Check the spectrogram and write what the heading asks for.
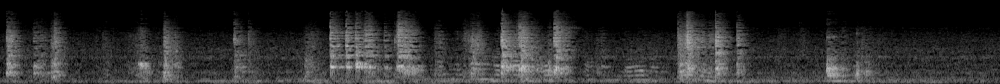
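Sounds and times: dishes and cutlery clattering: 0.0 - 0.7, 1.3 - 6.1, 6.8 - 7.6, 8.2 - 8.8.

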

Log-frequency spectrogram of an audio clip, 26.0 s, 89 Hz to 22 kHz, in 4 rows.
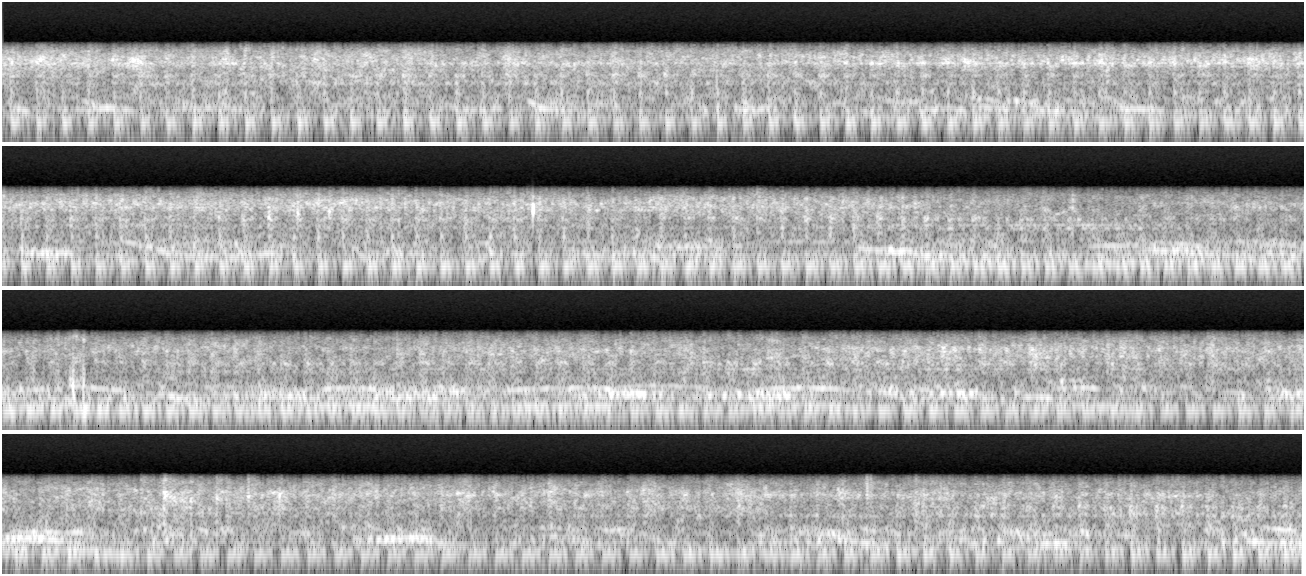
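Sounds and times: low mechanical hum: 0.0 - 26.0
pigeons cooing: 0.0 - 26.0.

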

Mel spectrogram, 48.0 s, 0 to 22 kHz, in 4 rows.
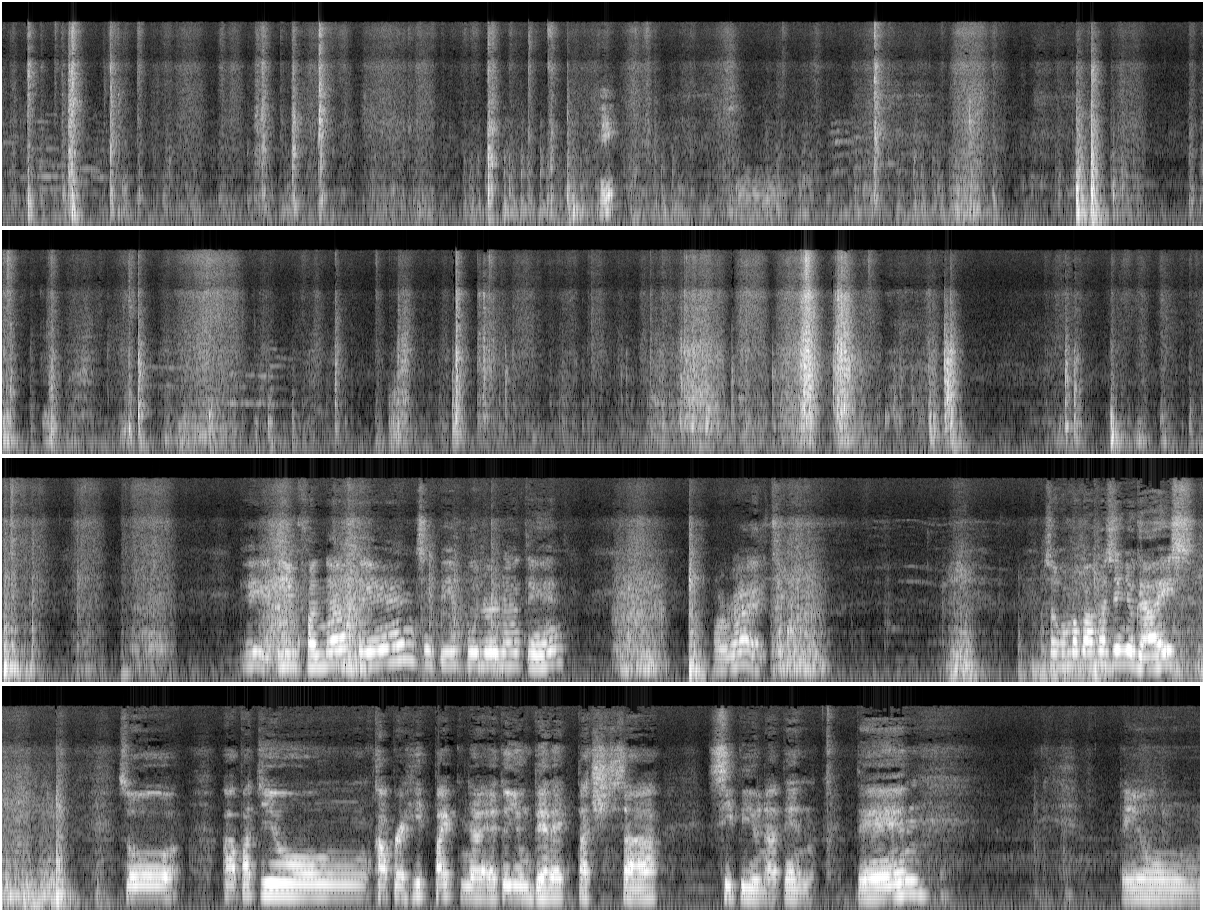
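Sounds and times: cardboard scraping and rubbing: 0.0 - 10.1, 11.0 - 21.1, 23.3 - 25.8, 26.5 - 29.2, 30.0 - 30.8, 31.6 - 32.4, 35.7 - 37.2.

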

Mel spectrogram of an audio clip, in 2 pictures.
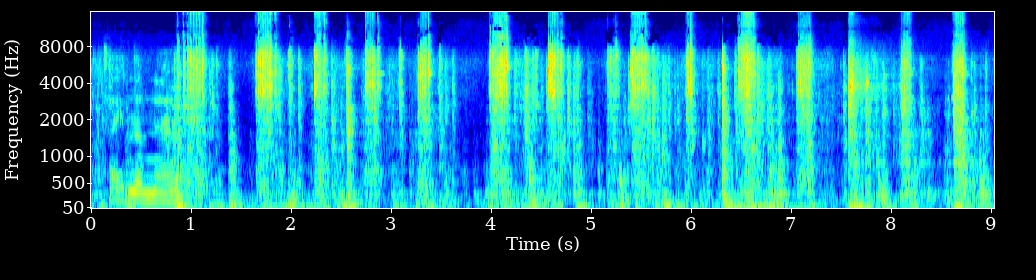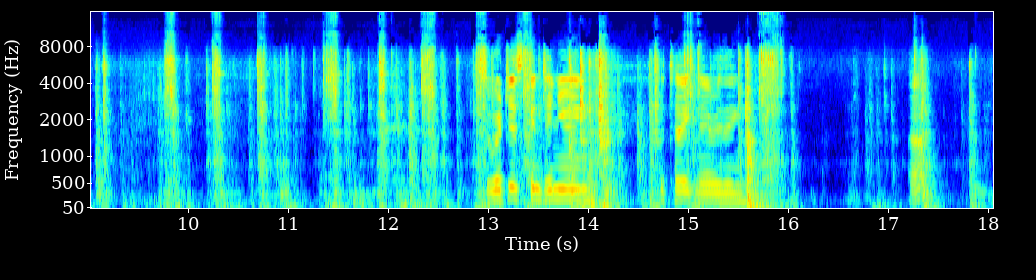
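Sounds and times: hand ratchet clicking: 0.9 - 16.2.

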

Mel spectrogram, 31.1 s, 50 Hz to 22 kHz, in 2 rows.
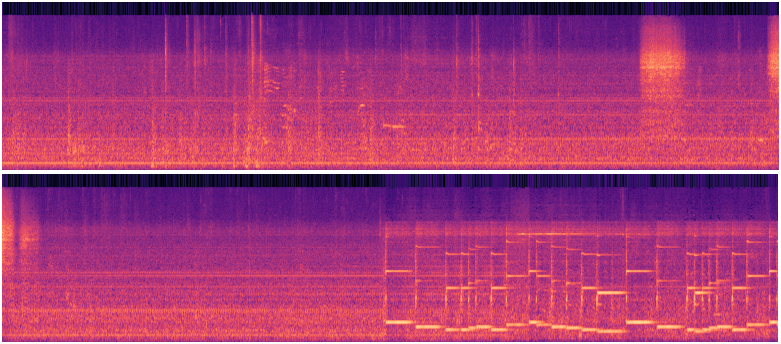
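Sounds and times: electric train running rumble: 0.0 - 31.0
short hisses: 12.8 - 13.7, 15.3 - 16.3.

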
